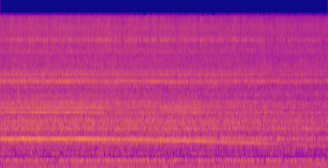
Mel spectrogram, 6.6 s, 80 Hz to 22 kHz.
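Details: Viessmann Vitodens 200-W WB2B35 condensing boiler, circa 2011, on a low-loss header with no heat draw: an even burner roar with a faint fan whine and no surging or popping, running normally before its intermittent non-heating fault.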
